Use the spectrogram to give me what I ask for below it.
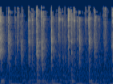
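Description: Typing on a computer keyboard to sign in to a game, a rapid, uneven patter of many crisp key clicks heard alone.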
